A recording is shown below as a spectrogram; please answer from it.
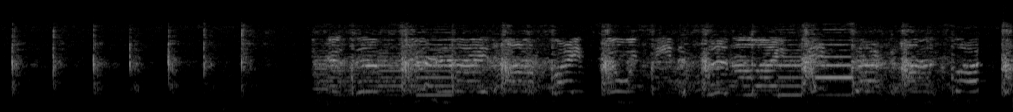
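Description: A run of sharp, evenly spaced clicks, about three a second, then from about three seconds in, music with a melodic line, played back through a phone's speaker.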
